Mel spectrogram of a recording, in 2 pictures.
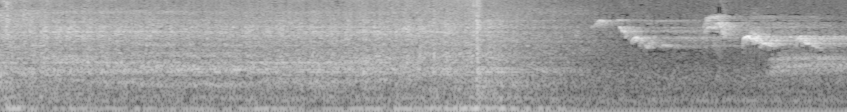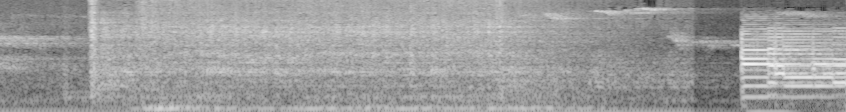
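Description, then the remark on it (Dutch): A bus engine turns over and settles into a steady rumble as the bus is moved to be parked behind an auberge, with a few clunks along the way; birds chirp faintly in the background and a brighter twittering rises at the end. “of je de bus even daar wil zetten, achter de auberge.”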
